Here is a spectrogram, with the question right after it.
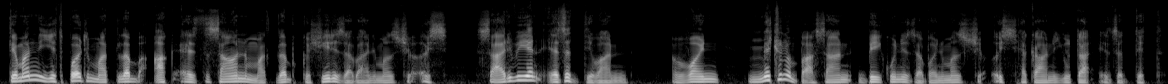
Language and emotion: Kashmiri, neutral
